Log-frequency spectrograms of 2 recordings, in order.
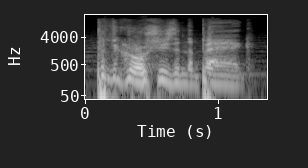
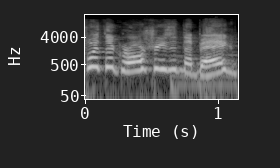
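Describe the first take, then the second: First: It is said in a bossy, commanding tone. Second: It is said in a friendly, polite tone. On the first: The cook is being ordered around rudely. "I wasn't sure if I was supposed to be like" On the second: The cook is being asked nicely. "Or if it was just supposed to be like"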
